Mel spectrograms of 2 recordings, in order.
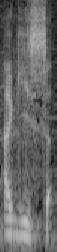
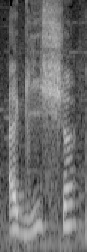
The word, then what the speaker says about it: haggis: Haggis. – Il y a Gilles qui apparemment. – J'avais l'habitude de le prononcer haggis. Et on m'a dit non, c'est haggis.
